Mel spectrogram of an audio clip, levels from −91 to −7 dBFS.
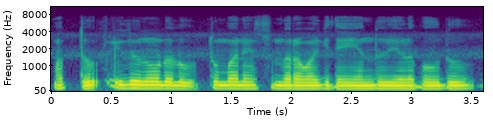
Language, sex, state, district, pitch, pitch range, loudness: Kannada, male, Karnataka, Koppal, 120 Hz, 120-125 Hz, -13 LUFS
